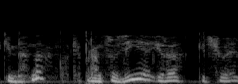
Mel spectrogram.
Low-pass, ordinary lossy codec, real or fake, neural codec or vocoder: 19.8 kHz; AAC, 16 kbps; real; none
